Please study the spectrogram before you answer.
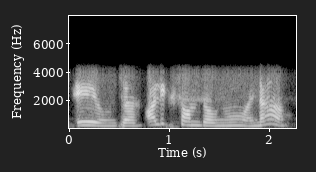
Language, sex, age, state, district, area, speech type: Nepali, female, 18-30, West Bengal, Kalimpong, rural, conversation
